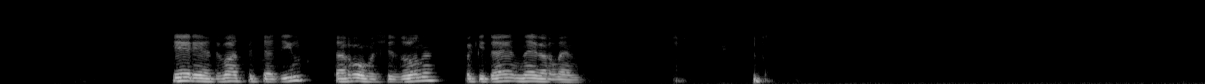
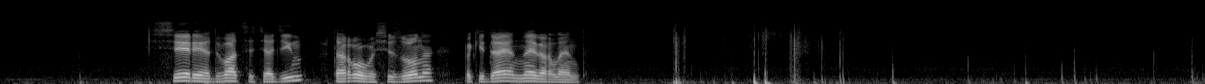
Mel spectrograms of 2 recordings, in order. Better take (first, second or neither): second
